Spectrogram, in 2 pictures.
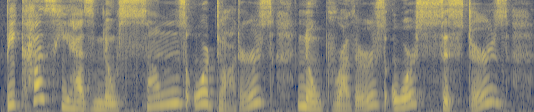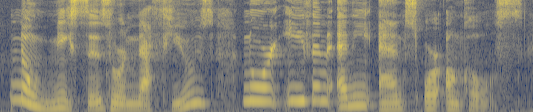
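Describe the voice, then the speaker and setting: A woman plays a solemn royal herald in a storybook. He proclaims formally and slowly, weighing each phrase in a declamatory manner. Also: mid-range voice, sing-song, mellow, voice pushed down. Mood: solemn, proclaiming. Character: solemn male royal messenger reading a proclamation.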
